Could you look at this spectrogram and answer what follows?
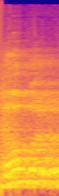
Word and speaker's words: Nobel: This word also people mispronounce it. You cannot pronounce as Nobel Prize. It is called Nobel. Nobel Prize. Nobel is different.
